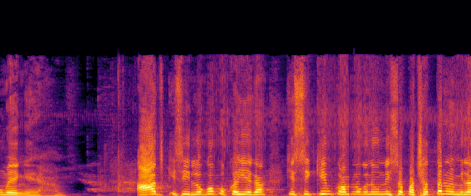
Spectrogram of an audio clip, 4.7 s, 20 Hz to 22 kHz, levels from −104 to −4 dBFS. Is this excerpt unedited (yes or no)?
no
